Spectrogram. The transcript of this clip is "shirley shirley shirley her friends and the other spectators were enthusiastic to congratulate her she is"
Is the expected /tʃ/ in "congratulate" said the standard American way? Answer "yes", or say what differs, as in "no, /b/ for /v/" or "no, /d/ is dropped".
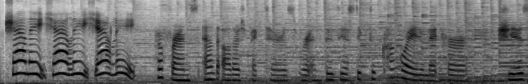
no, /tʃ/ is dropped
